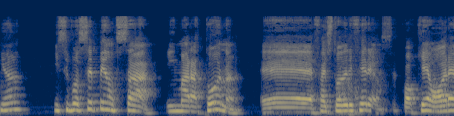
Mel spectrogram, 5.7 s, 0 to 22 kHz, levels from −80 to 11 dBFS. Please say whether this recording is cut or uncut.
cut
